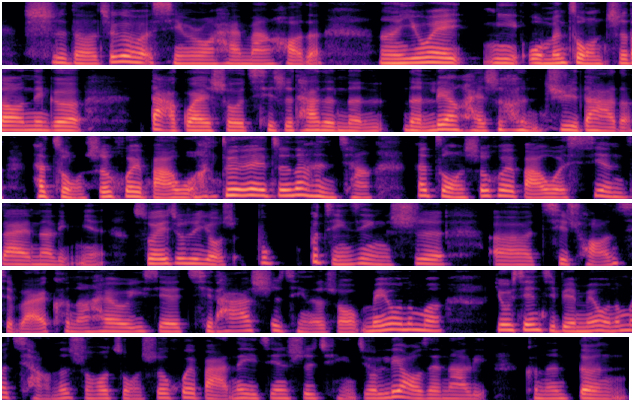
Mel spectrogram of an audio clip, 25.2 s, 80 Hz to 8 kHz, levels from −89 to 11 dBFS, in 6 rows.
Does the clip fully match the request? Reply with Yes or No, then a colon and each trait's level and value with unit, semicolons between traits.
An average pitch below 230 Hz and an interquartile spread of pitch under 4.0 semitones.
Yes: high, 190 Hz; average, 3.4 semitones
